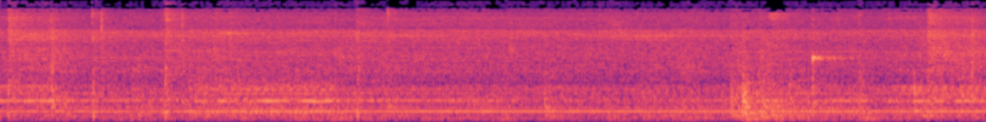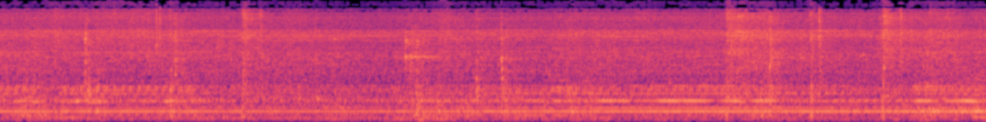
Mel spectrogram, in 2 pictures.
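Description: Vertical injection moulding machine for plastic drawstring tips running: a steady machine hum with scattered clicks and knocks from its moving parts. The two sharpest knocks come about five seconds in, half a second apart.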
